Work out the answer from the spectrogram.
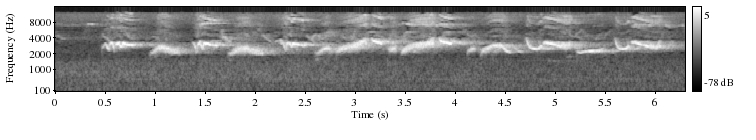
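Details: Chinese hwamei, an invasive introduced species, in cheerful, beautiful, complex song: a continuous run of loud slurred whistles, rising and falling and repeated in quick varied phrases, with steady background hiss.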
